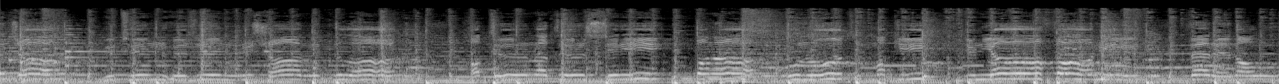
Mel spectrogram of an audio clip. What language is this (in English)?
Turkish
